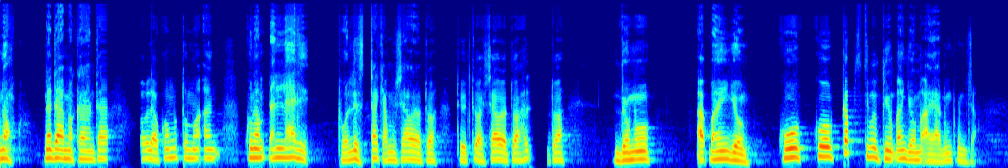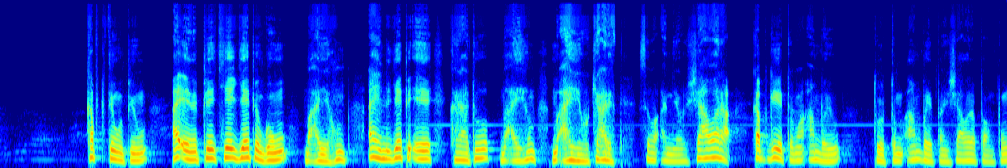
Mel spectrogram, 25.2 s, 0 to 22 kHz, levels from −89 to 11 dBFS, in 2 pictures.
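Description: At 1.27 s a burst of packet loss cuts into the speech for about 0.09 s. Roughly 60 ms of speech never arrives, and the receiver fills the hole by stretching the last sound into a brief fade before the talk resumes a little further on. What marks it as a short burst is that the filler never dies away to silence. The concealment covers the whole gap.

From 1.52 to 1.78 s the sound holds and fades in the same way, but this time the fill gives out. After the fade there is about 110 ms of silence, and then speech returns at "lagai ko amna təmongnga" with roughly 240 ms lost. The same thing happens from 6.61 to 6.87 s, where the fade runs into about 150 ms of silence. In both places the concealment runs out and leaves dead air, which points to a likely long network dropout rather than a short packet burst.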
